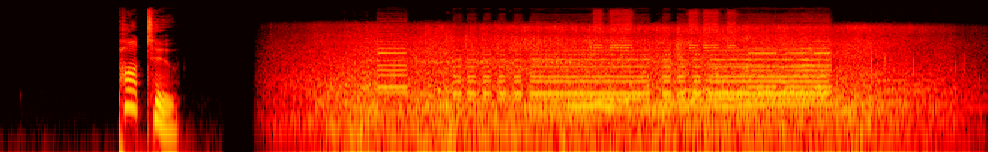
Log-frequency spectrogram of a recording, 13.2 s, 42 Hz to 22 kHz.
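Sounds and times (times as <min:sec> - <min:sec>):
speech: 0:01.6 - 0:02.4, 0:09.2 - 0:09.8
dense night street traffic in Delhi India: 0:03.4 - 0:13.1
engines rumbling in Delhi street traffic: 0:03.5 - 0:13.1
car horns honking in Delhi street traffic: 0:05.0 - 0:11.1.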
